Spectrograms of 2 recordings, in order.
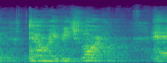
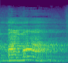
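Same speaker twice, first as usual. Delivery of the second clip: usual speaking voice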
